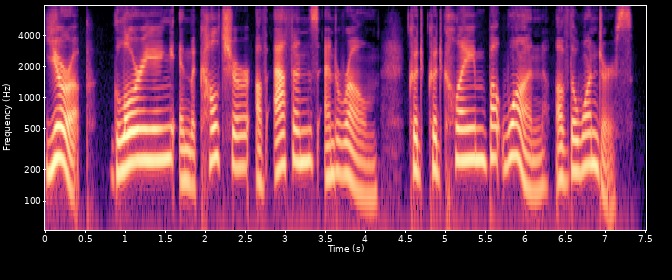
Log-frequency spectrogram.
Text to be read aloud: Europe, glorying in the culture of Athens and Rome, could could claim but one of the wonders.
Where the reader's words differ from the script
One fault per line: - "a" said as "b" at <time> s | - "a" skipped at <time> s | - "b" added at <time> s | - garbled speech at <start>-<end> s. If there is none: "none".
none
